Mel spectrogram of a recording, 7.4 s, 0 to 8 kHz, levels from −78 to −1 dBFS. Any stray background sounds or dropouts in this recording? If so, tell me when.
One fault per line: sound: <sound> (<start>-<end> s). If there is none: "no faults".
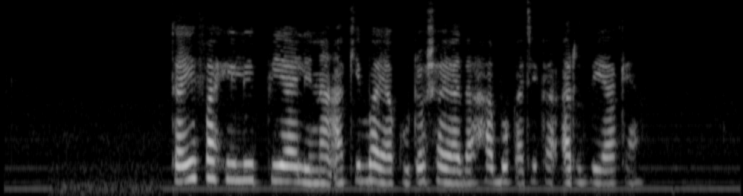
no faults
